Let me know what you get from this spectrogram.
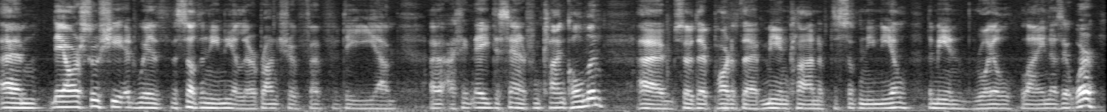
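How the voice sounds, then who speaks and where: Male host, live chat, middle-pitched and halting, faint hiss behind. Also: steady tone. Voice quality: halting, lots of ums and uhs. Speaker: host answering viewer questions.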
